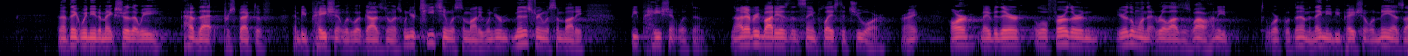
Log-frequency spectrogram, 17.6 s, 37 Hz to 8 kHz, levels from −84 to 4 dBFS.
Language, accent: English, American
